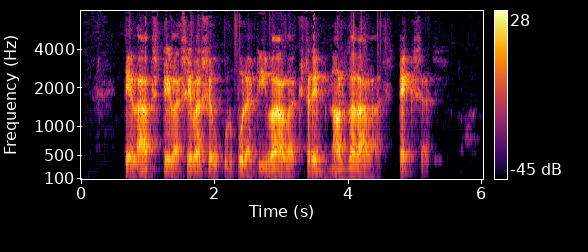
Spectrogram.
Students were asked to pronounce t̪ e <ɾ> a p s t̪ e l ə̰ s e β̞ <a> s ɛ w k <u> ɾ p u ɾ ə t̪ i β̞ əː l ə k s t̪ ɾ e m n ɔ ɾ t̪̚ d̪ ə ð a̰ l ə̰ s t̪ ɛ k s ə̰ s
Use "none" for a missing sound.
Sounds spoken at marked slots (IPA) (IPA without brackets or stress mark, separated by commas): l, ə, u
